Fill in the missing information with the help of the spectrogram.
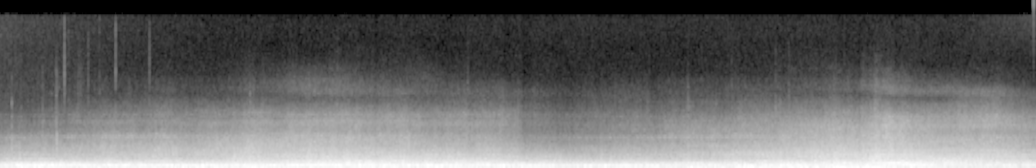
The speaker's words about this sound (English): Calm when it's just the water, and chaotic when the cars pass by the bridge.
